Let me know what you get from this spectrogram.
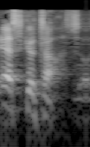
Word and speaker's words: eschatos: And phonetically, it'd be spelled like that, E-S-C-H-A-T-O-S, eschatos.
